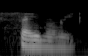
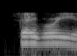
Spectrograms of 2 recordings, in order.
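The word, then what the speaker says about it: Savoury: Ricky Savory. – How do you spell that last name, sir? – Savory is S-A-V, as in Victor, O-U-R-Y.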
